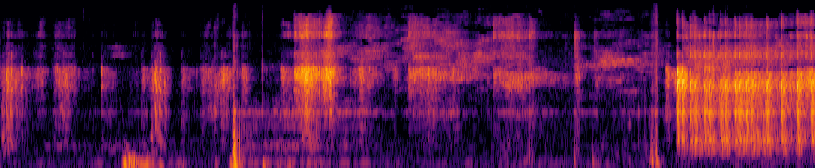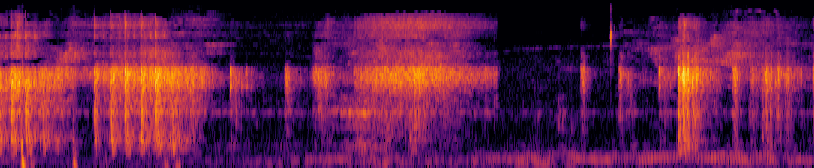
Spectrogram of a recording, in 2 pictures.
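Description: Shotgun fire in a competitive video game match, with sharp, rapid bursts and clattering impacts scattered across the clip, some shots close and loud, others quicker and lighter, under a steady game soundscape.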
